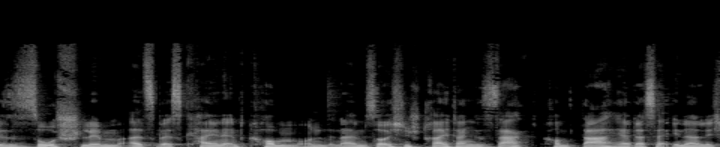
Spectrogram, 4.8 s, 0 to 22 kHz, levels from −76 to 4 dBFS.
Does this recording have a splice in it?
yes; 3 cuts; at 1.0 s, 2.2 s, 3.6 s

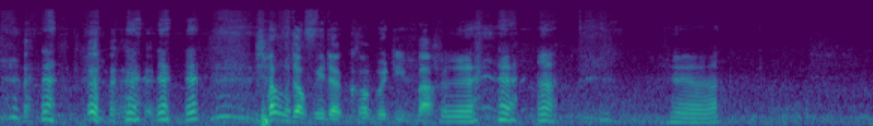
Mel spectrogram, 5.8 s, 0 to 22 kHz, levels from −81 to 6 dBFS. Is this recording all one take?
no; 1 cut; at 1.9 s

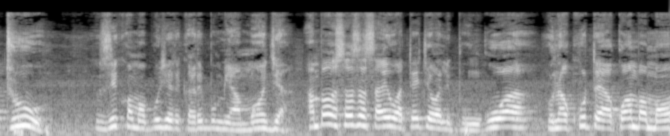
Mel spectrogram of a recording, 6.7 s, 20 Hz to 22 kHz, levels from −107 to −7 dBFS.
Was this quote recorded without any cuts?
yes; 0 cuts

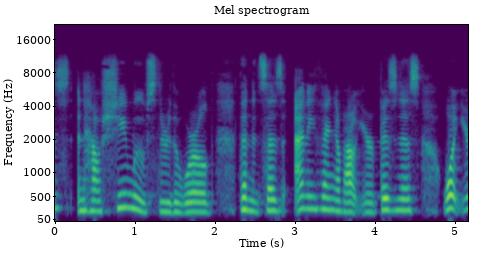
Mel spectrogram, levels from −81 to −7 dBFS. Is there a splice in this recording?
no; 0 cuts

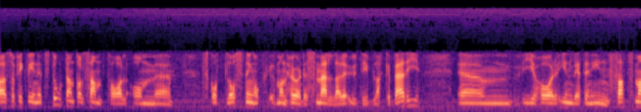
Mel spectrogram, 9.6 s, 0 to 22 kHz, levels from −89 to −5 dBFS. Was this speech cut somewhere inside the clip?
no; 0 cuts

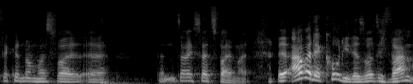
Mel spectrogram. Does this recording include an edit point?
no; 0 cuts

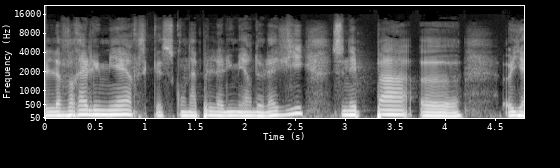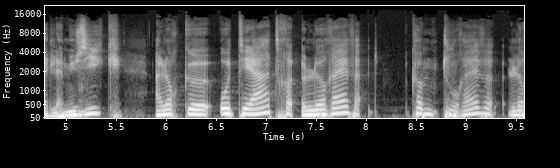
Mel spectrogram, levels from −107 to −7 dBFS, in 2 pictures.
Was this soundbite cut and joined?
no; 0 cuts

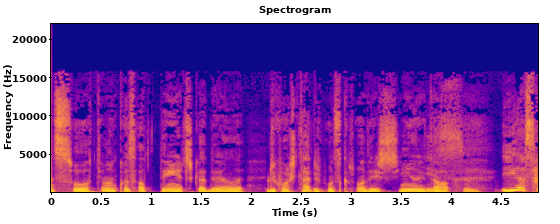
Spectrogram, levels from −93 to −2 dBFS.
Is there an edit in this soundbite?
yes; 2 cuts; at 2.1 s, 2.6 s

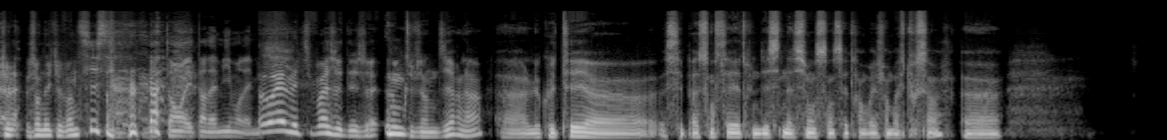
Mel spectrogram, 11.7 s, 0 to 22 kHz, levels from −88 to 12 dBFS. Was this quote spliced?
yes; 2 cuts; at 4.1 s, 4.9 s

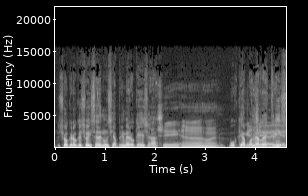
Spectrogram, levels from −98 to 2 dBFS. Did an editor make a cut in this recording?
no; 0 cuts

